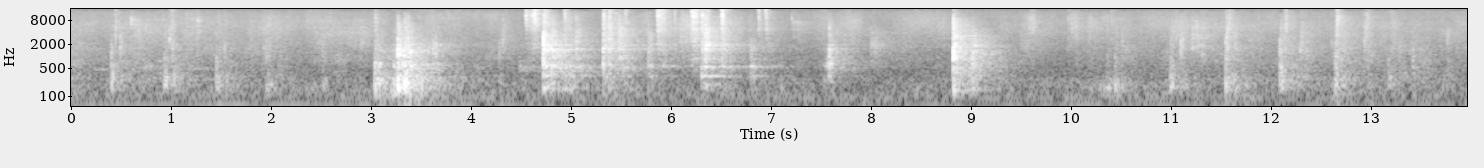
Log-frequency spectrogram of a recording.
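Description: Footsteps cross a wooden stage in an echoing hall.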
